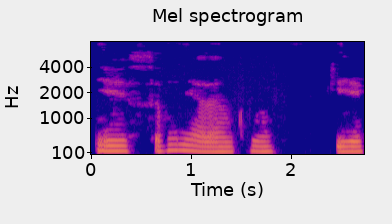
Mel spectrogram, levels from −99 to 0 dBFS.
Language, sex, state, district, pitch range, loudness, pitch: Hindi, male, Jharkhand, Jamtara, 130-140 Hz, -39 LUFS, 130 Hz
